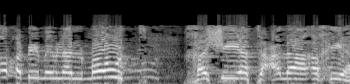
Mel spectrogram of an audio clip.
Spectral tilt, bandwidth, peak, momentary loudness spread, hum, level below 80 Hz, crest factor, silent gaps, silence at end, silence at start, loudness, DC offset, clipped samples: -4 dB/octave; 11 kHz; 0 dBFS; 12 LU; none; -34 dBFS; 8 dB; none; 0 s; 0 s; -7 LUFS; under 0.1%; 4%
